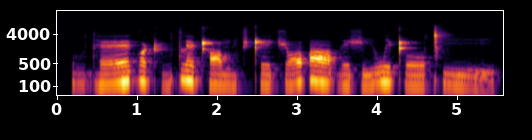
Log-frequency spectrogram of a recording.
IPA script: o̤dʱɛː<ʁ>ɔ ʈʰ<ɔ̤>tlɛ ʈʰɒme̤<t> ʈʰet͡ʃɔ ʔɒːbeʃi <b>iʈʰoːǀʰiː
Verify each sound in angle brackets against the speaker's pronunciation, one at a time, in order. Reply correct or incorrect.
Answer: incorrect: ɡ, incorrect: o̤, incorrect: t͡s, incorrect: w

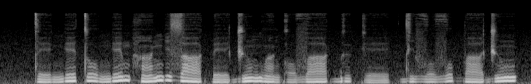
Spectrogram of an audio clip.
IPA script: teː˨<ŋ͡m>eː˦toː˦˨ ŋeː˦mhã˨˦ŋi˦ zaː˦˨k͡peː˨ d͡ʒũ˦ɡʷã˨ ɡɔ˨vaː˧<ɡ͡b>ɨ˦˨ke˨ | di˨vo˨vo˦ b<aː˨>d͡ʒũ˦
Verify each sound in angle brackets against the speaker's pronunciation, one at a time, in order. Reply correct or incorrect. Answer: incorrect: ŋ, correct, correct

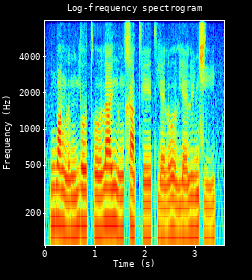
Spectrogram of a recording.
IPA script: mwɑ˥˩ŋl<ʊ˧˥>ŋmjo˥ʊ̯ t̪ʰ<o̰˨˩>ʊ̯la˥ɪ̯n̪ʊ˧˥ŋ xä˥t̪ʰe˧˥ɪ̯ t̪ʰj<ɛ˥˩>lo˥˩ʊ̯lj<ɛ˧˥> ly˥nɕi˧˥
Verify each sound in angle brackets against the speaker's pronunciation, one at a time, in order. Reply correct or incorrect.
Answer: correct, incorrect: o˧˥, incorrect: ɛ˨˩, correct

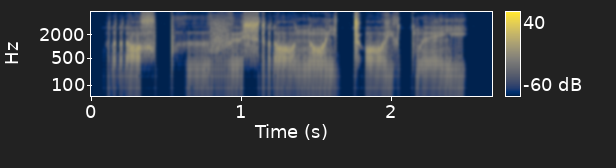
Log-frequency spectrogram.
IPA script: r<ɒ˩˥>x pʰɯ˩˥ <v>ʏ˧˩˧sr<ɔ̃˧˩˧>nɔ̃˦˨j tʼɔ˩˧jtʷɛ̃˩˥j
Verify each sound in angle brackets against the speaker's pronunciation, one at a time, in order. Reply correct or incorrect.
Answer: correct, correct, incorrect: ɔ˧˩˧

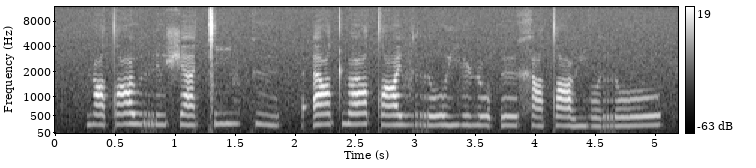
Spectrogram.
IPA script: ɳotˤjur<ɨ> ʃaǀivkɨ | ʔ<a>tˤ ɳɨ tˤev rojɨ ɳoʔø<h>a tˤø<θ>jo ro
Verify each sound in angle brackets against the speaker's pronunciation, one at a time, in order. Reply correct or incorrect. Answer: correct, correct, incorrect: x, incorrect: v

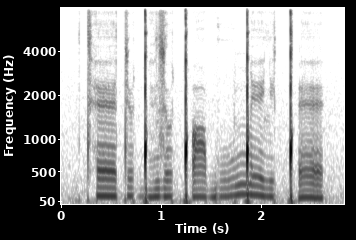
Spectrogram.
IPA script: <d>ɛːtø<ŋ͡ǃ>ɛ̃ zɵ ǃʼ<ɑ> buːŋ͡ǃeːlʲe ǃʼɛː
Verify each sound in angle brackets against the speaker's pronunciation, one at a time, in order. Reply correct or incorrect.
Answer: incorrect: tʰ, incorrect: ɡ͡ǃ, correct

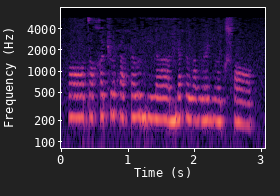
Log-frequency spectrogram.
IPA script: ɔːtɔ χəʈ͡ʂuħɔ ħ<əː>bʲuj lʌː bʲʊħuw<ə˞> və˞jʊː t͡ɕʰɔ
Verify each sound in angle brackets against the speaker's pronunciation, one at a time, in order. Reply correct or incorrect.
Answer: incorrect: ʊː, incorrect: ʌ

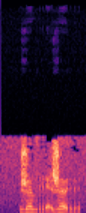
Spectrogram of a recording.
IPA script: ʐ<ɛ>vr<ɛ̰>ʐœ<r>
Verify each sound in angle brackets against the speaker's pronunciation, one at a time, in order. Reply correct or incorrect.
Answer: incorrect: œ, correct, correct

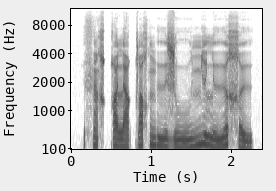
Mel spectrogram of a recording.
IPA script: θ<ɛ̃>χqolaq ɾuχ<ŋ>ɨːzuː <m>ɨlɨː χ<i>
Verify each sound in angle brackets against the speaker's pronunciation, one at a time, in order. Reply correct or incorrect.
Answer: correct, correct, incorrect: ɲ, incorrect: ɨ

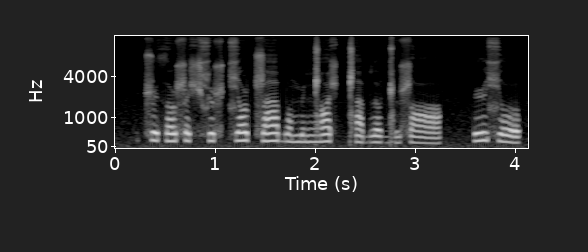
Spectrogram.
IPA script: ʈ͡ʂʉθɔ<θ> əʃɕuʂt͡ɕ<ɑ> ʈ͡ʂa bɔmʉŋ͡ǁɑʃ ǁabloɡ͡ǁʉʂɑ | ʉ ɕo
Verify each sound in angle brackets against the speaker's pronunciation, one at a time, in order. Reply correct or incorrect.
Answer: incorrect: ʂ, incorrect: ɔ

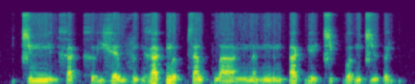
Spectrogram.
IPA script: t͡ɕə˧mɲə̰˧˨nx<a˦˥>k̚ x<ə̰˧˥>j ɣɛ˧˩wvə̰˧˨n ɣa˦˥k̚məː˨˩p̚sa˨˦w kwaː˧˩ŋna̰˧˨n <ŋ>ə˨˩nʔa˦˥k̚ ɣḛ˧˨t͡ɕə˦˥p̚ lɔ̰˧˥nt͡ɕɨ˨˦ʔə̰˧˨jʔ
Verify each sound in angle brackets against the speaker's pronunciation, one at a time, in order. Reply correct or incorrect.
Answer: incorrect: a˨˩, correct, correct

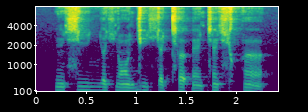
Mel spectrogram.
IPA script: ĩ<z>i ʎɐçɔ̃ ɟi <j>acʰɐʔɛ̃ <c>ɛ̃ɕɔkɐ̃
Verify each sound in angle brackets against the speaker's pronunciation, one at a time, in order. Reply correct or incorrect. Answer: incorrect: ɕ, incorrect: ç, correct

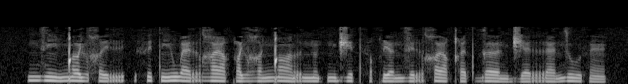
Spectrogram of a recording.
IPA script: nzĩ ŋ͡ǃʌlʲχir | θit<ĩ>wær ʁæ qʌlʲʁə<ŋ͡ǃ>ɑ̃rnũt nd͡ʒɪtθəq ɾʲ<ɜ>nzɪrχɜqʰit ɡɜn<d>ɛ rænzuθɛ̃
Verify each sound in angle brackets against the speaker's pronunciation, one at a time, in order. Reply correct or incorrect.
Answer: correct, correct, correct, incorrect: d͡ʒ

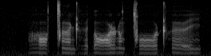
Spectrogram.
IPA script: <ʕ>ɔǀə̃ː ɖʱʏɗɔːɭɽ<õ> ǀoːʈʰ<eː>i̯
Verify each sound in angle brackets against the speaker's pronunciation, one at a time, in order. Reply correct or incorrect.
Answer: incorrect: ɦ, correct, incorrect: øː

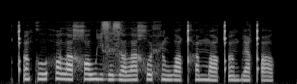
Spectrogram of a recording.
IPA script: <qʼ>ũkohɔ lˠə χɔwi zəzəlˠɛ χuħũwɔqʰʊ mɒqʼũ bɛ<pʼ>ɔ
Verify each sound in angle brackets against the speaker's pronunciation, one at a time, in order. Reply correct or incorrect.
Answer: correct, incorrect: qʼ

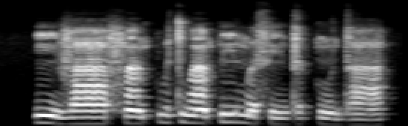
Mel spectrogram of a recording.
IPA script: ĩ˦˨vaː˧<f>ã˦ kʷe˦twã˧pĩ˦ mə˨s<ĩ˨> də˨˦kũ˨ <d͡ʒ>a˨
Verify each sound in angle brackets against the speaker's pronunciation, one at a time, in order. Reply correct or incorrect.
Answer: correct, correct, incorrect: d

